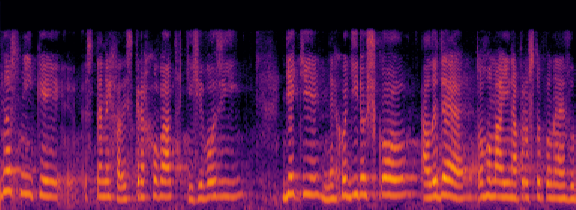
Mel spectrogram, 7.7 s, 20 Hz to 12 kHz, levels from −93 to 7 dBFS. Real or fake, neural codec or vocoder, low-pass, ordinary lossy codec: fake; codec, 16 kHz, 4 kbps, FreqCodec, smaller model; 7.2 kHz; MP3, 96 kbps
